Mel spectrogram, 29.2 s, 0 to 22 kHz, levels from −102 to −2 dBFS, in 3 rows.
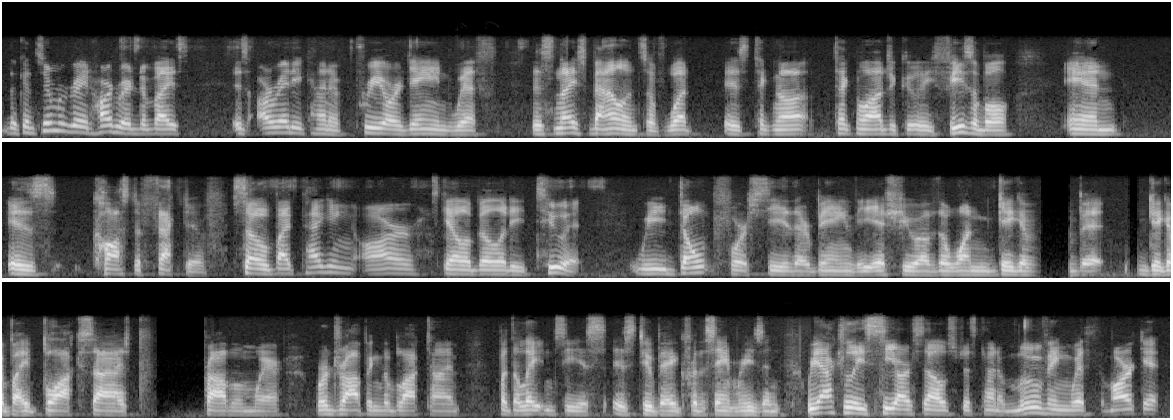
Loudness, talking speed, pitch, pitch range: -21 LUFS, 150 wpm, 120 Hz, 110-135 Hz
